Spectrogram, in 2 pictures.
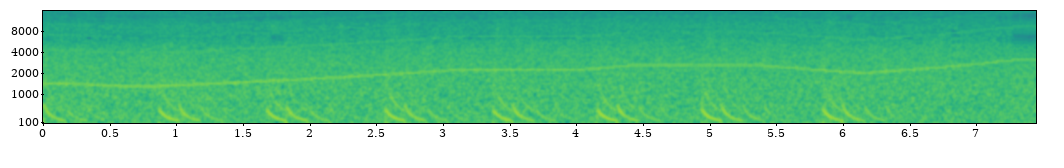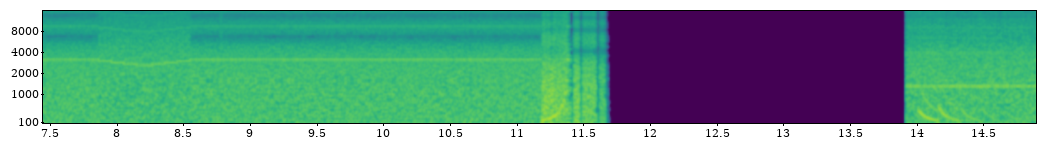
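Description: Electronic laser shots zap in quick falling bursts.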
